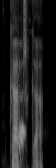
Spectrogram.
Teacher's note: Kaczka. Kaczka, that's that retroflex affricate, that's voiceless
